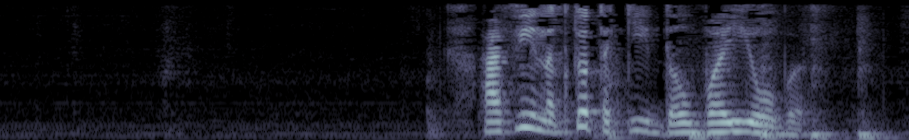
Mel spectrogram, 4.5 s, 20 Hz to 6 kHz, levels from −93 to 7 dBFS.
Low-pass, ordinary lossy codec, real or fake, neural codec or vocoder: 5.4 kHz; MP3, 24 kbps; real; none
